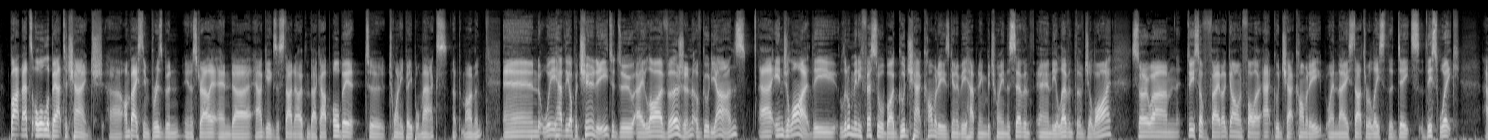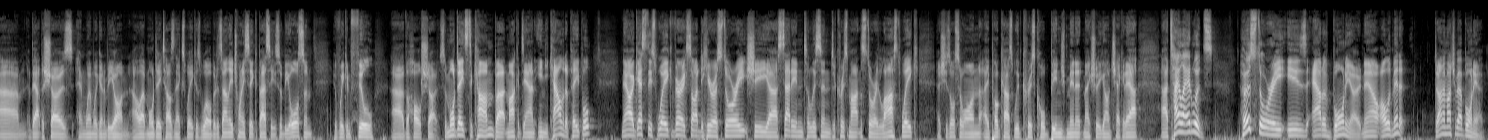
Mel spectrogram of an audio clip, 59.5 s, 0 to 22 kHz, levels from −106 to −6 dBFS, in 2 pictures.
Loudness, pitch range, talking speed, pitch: -29 LUFS, 105-140 Hz, 200 wpm, 115 Hz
